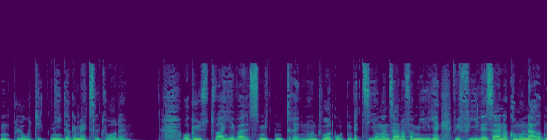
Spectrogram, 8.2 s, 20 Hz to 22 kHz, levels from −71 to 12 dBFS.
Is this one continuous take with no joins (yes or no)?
no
